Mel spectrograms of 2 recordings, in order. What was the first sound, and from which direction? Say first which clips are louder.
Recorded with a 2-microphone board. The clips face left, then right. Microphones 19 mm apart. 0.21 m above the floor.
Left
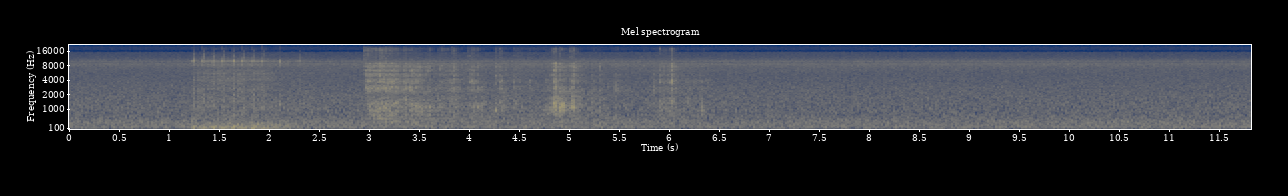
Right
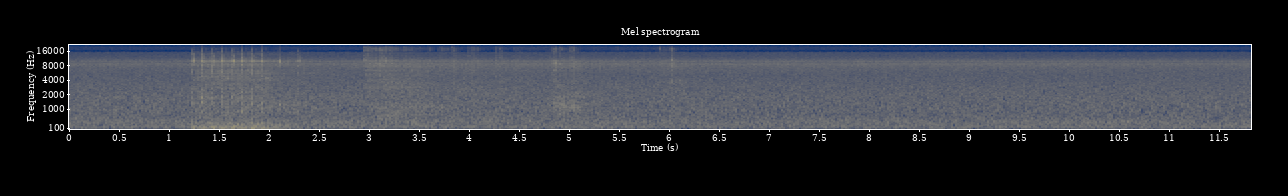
A drill: even; 80° right.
